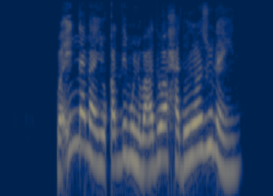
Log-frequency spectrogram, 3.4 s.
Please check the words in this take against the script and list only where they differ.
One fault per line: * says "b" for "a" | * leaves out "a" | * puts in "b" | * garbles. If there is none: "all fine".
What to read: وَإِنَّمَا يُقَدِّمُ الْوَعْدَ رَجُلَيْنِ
* puts in "أَحَدُ"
